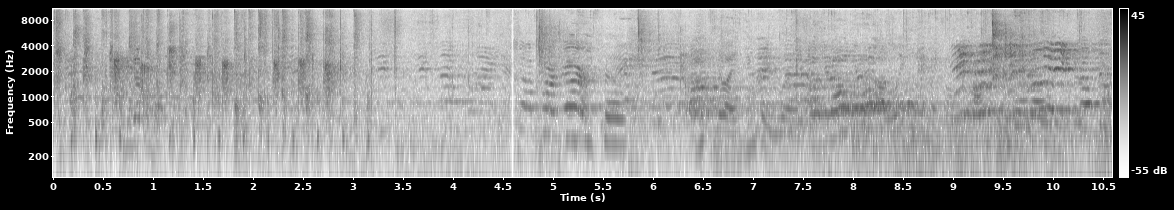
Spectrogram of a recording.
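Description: Hoofbeats of horses galloping on a dirt arena floor, a quick run of thuds over the first few seconds, followed by spectators' voices calling out during play.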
